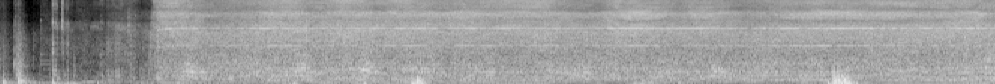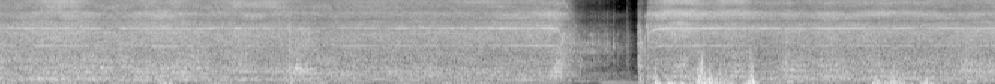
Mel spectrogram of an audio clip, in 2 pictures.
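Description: Dyson cordless stick vacuum running over carpet: a steady high motor whine over rushing air. It starts about two seconds in, cuts off about twenty-one seconds in, and starts again a second later.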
